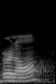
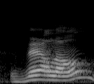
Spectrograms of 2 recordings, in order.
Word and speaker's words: Verlan: Am I saying that Verlan? Verlan, but you could also pronounce it Verlan.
